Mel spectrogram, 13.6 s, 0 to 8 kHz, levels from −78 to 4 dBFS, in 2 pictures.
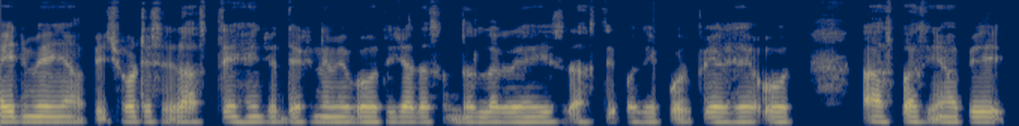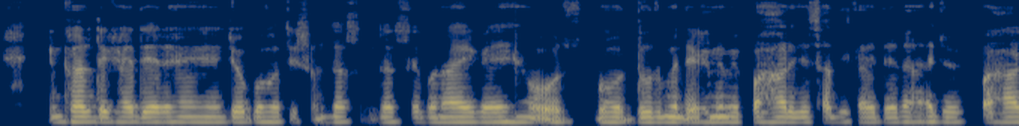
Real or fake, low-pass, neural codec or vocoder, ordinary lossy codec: fake; none; codec, 16 kHz, 16 kbps, FreqCodec, larger model; none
